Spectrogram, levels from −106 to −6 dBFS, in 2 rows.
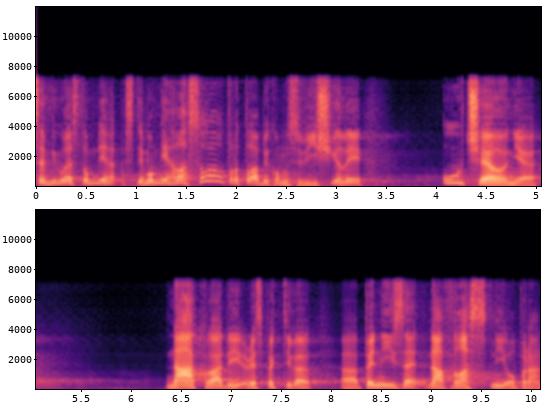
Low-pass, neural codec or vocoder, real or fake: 7.2 kHz; codec, 16 kHz, 0.9 kbps, LongCat-Audio-Codec; fake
